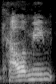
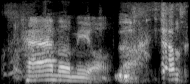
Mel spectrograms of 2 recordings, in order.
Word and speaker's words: chamomile: And calamine, did I say that right? Did I say calamine? Calamine? How do you say it? Chamomile? Chamomile.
